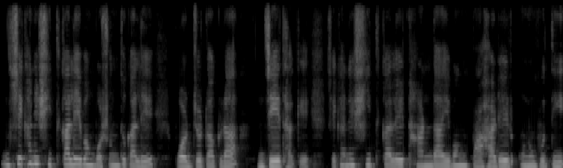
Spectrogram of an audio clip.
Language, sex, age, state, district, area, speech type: Bengali, female, 18-30, West Bengal, North 24 Parganas, rural, spontaneous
